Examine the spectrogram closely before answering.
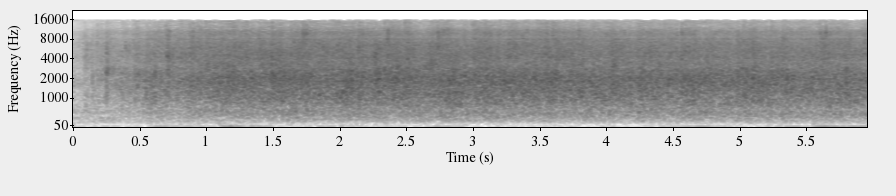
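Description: Audience applauding at the end of a talk, swelling over the first second and then holding steady.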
